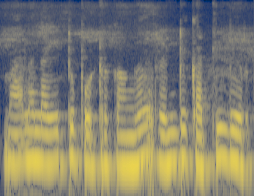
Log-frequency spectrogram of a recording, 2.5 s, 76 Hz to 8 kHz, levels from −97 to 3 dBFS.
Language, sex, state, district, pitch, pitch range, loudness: Tamil, female, Tamil Nadu, Kanyakumari, 165 Hz, 160-175 Hz, -15 LUFS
